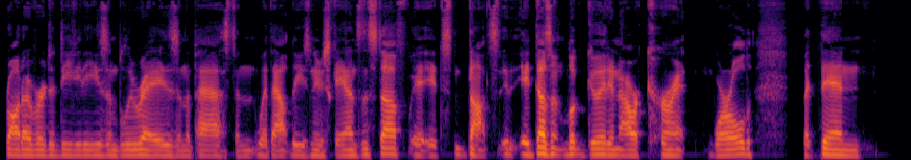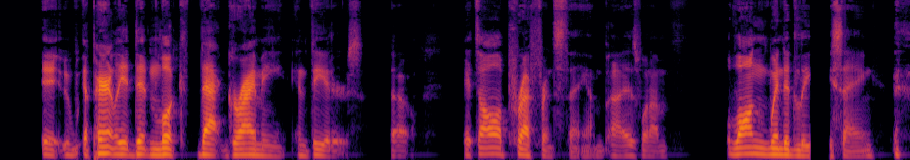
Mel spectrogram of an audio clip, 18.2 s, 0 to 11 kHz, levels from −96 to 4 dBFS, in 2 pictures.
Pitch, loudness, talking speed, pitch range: 115 Hz, -30 LUFS, 170 wpm, 110-125 Hz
